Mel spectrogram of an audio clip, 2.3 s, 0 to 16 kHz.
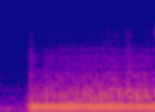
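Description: Electrolux EFLS527UIW front-load washer switching on a steady electric hum with water rushing through it, starting suddenly about half a second in.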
